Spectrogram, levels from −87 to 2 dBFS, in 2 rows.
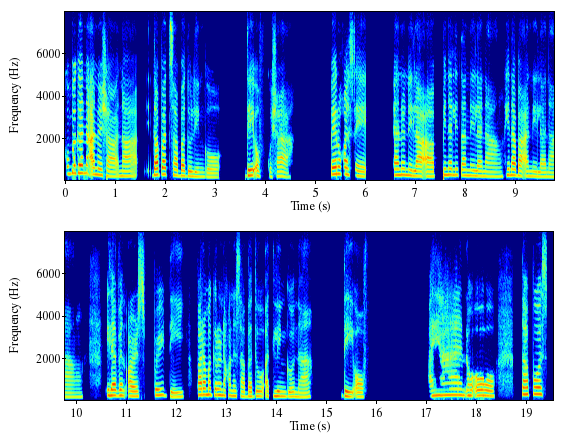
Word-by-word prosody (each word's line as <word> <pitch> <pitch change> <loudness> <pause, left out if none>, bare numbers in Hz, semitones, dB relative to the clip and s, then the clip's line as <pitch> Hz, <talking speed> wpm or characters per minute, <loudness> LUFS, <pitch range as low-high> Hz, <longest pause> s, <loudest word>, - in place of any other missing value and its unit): Kumbaga 365 +2 +4
na-ano 305 -6 +4
siya 225 -3 -1
na 230 0 -1 0.3
dapat 300 +2 +5
Sabado, 245 -4 +1
Linggod, 200 -4 -5 0.6
ay 260 +1 +6
off 225 - -2
ko 210 - -11
siya. 220 -4 -4 0.8
Pero 325 +1 +7
kasi 255 -8 0 0.6
ano 280 +1 +2
nila, 235 -4 +2
ah, 215 0 +2 0.2
pinalitan 280 -2 -1
nila 240 -2 -1
ng, 210 -1 -7
hinabaan 255 -5 +1
nila 210 -2 -4
ng, 190 0 -8 0.5
11 260 0 +5
hours 225 -1 +1 0.2
per 275 +1 +1
day 200 +1 -3 0.3
para 285 +1 +6
magkaroon 280 -2 +1
ako 255 - -5
ng 235 -1 -3
Sabado 215 +1 -1
at - - -2
Linggo 215 -2 0
na, 195 +1 -5 0.6
day 215 -4 +2
off. 200 0 -2 1.2
Ayan, 275 +2 0
oo. 255 -1 +3 0.5
Tapos 320 0 +3
240 Hz, 120 wpm, -22 LUFS, 215-280 Hz, 1.2 s, Pero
